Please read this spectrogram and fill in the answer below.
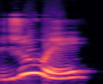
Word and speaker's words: joue: terminaison je joue e mais attention on écrit e sont la prononcer on dit que c'est une lettre muette eux est une lettre muette c’est-à-dire on la voit mais on ne la prononce pas je joue je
